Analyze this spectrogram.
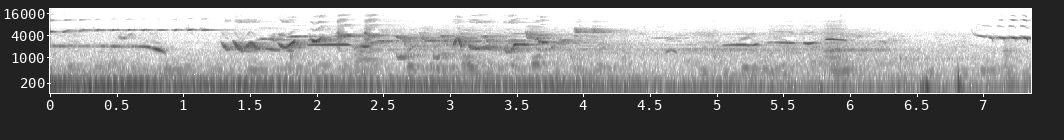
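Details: White-rumped shama, fourth season, in training for a singing contest; long thin whistles, then a jumble of quick warbled notes and sparse whistles, over a steady low hum.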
